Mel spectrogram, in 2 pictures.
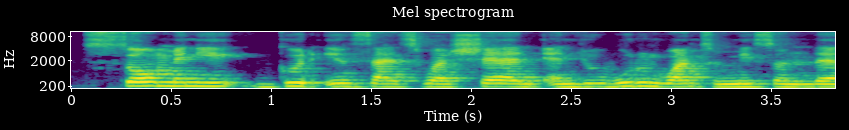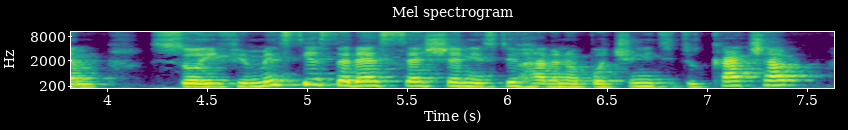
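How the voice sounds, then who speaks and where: A young Zambian woman hosts a live online career webinar over a video call, greeting attendees by name as she reads them from the chat in an upbeat, welcoming way. Her voice is lowish and a little mellow, moving at normal speed with hardly any pauses.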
